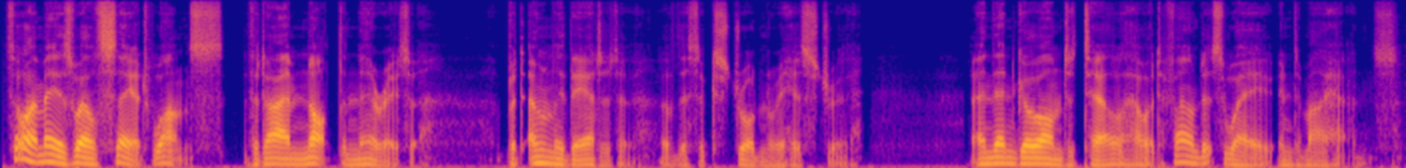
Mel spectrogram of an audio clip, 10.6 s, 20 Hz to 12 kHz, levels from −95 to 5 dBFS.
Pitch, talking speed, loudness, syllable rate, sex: 105 Hz, 210 wpm, -20 LUFS, 5.5 syllables/s, male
